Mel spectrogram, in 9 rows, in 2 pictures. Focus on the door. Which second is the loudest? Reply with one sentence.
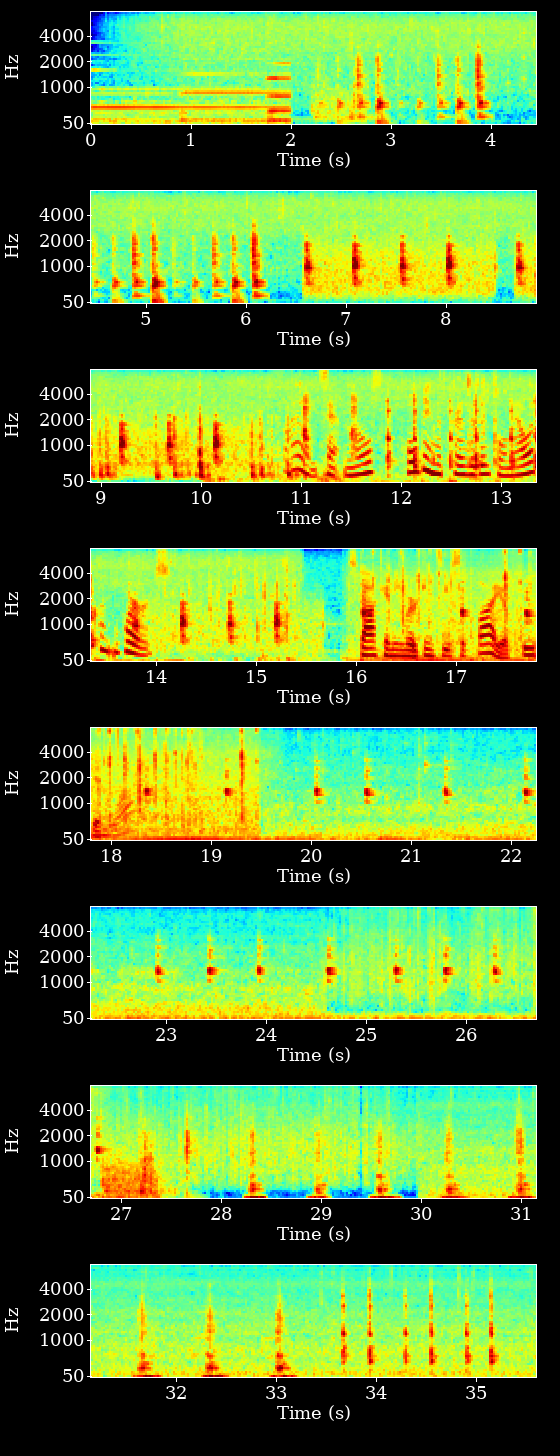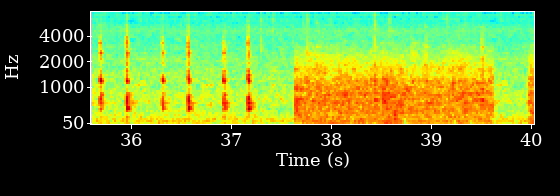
The volume of the door peaks at 27 seconds.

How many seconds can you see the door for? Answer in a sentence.
You can hear the door for 2 seconds altogether.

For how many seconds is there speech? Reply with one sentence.
You can hear the speech for 6 seconds altogether.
